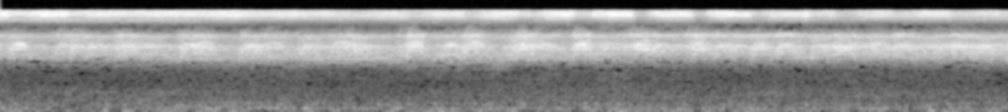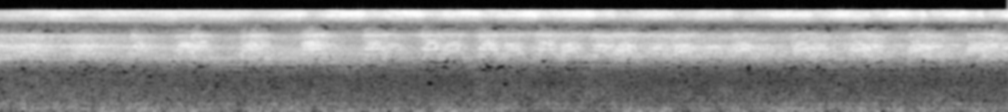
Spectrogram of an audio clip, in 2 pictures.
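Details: Midsummer dawn chorus of cicadas, an unbroken high shrill drone with soft rhythmic swells roughly every half second to second, holding constant for the whole stretch.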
